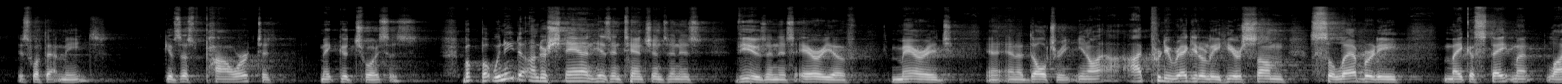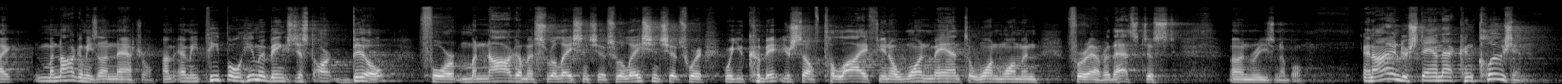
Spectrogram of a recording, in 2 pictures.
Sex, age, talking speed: male, 50-69, 155 wpm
